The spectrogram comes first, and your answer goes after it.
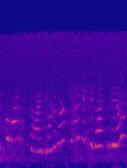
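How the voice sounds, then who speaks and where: A woman's squeaky, put-on character voice at an extremely high pitch and very fast pace, with slight echo and clear background noise. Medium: stage play.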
